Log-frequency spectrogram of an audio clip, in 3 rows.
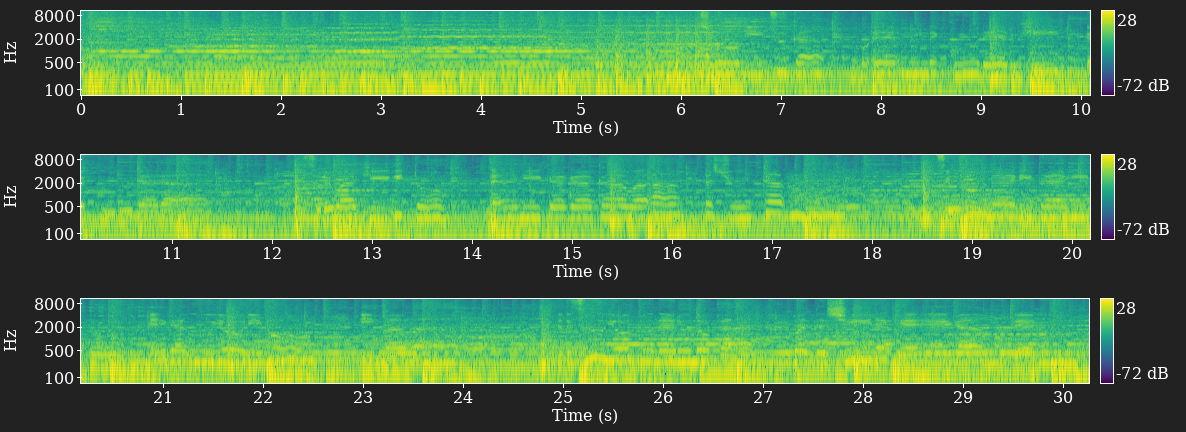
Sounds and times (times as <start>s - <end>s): Music: 0.0s - 30.2s.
